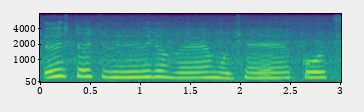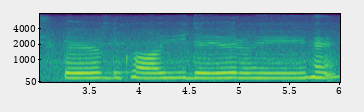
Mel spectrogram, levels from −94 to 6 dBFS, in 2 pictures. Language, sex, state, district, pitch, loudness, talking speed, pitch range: Hindi, female, Madhya Pradesh, Katni, 225 Hz, -13 LUFS, 70 wpm, 220-245 Hz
